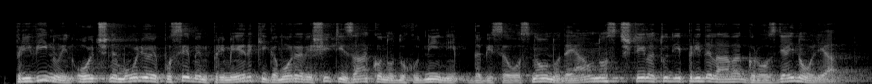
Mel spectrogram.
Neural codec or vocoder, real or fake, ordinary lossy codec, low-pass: none; real; none; 7.2 kHz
